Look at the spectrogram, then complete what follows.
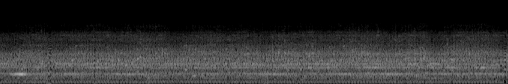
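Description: Tractor engine running steadily under load while pulling a hydraulic two-disc plough through the soil, with one brief thump just after the start.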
